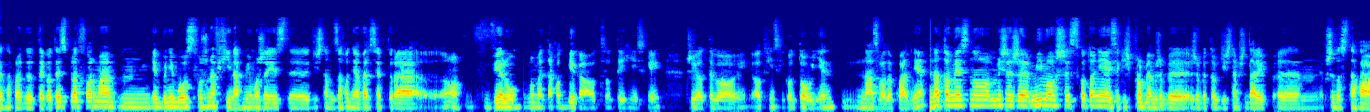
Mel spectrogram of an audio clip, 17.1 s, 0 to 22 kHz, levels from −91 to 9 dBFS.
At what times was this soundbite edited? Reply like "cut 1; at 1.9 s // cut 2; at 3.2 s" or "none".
cut 1; at 10.4 s

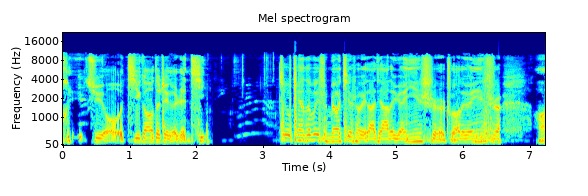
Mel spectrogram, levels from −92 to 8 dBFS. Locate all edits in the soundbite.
none

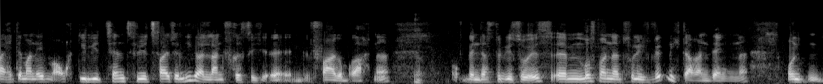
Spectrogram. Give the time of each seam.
cut 1; at 4.6 s

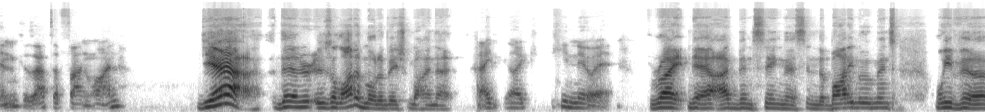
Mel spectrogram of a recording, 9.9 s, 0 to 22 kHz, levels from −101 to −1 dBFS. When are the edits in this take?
cut 1; at 4.8 s

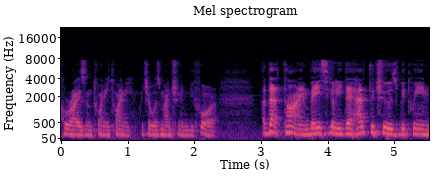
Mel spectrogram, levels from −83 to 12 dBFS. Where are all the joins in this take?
none

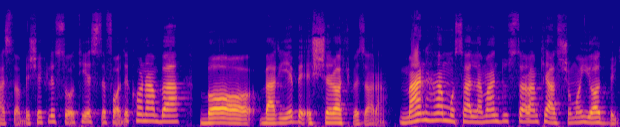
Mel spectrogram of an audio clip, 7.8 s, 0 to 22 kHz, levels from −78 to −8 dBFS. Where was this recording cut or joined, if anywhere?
cut 1; at 2.4 s // cut 2; at 4.9 s

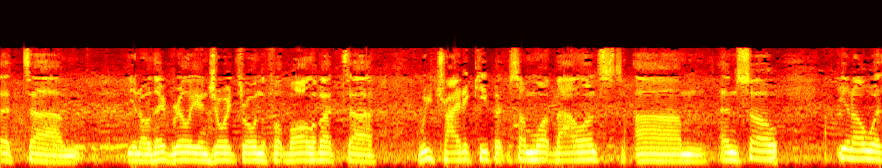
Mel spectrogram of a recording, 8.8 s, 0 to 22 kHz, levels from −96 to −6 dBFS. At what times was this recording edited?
cut 1; at 3.1 s

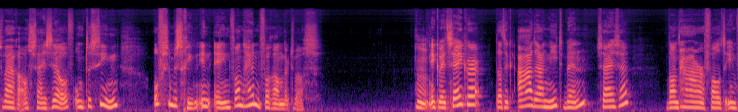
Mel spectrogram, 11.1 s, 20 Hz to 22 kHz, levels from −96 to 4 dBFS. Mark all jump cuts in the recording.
cut 1; at 7.3 s // cut 2; at 10.2 s

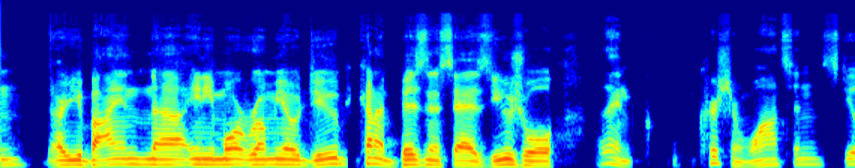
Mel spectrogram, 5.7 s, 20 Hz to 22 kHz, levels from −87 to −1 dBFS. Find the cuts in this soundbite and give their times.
cut 1; at 2.3 s

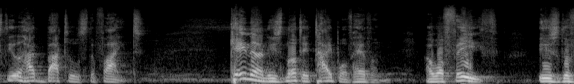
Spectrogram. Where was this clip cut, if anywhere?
cut 1; at 4.1 s

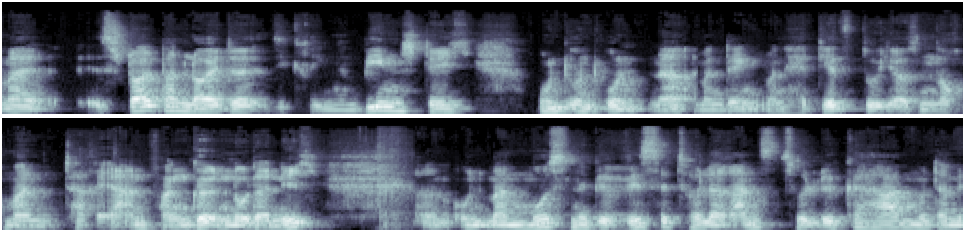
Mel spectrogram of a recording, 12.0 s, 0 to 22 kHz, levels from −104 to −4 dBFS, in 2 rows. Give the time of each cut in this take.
cut 1; at 4.3 s // cut 2; at 8.6 s

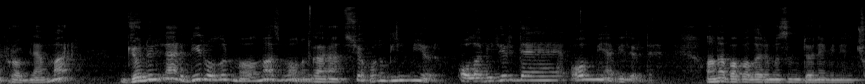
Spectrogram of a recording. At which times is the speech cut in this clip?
cut 1; at 4.5 s // cut 2; at 7.0 s

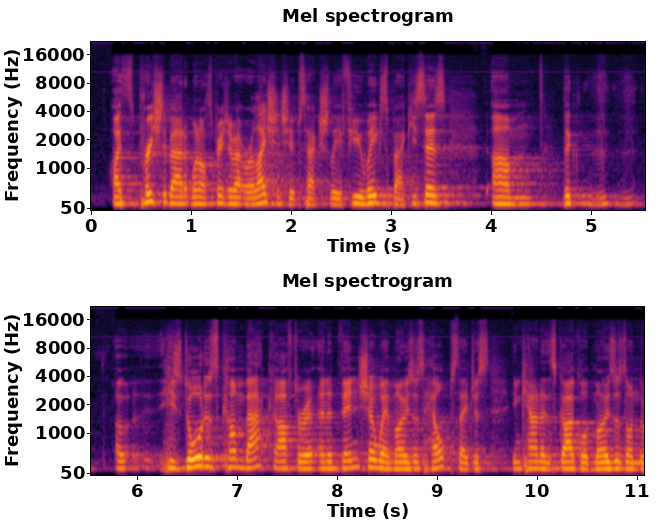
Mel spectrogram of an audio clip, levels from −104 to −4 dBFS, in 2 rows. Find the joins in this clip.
none

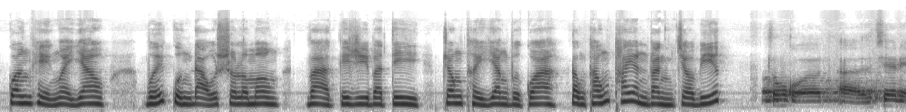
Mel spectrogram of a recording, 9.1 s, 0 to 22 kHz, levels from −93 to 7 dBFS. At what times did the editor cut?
cut 1; at 5.7 s

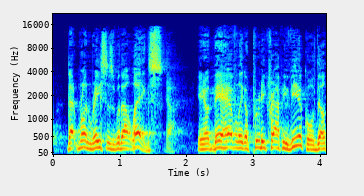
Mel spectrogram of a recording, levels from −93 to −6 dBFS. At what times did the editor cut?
cut 1; at 2.3 s

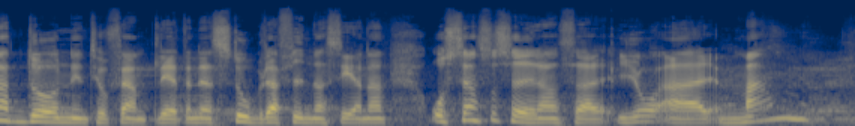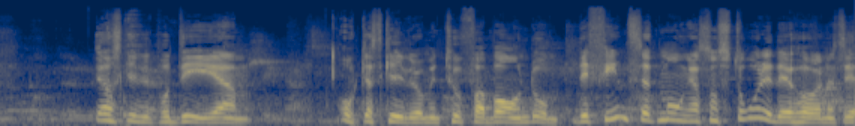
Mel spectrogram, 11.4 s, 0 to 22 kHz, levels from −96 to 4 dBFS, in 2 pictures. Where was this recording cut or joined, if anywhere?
cut 1; at 7.8 s // cut 2; at 9.5 s

